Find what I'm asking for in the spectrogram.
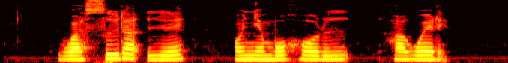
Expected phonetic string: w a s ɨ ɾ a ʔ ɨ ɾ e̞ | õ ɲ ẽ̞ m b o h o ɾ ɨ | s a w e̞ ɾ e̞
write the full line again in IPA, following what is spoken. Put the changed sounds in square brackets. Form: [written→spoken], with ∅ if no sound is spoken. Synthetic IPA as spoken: w a s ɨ ɾ a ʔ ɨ ɾ e̞ | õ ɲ ẽ̞ m b o h o ɾ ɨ | [s→h] a w e̞ ɾ e̞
